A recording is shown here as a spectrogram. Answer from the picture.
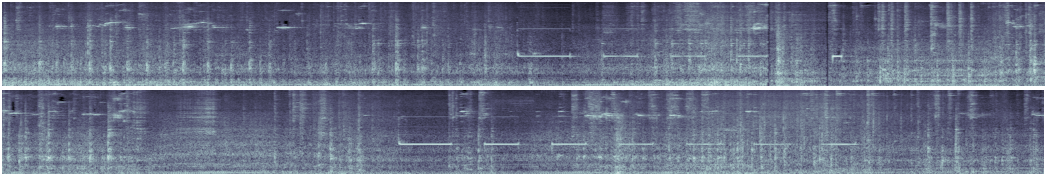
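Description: Large Caterpillar crawler bulldozer clearing brush: the diesel engine runs under load while the steel tracks clank and squeak. Its backup alarm beeps steadily in two runs, one about a third of the way in and one through most of the last third.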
